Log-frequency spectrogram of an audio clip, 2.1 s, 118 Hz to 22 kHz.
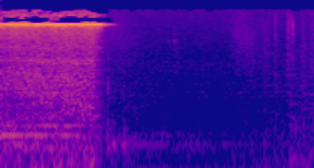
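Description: Hot 97 logo sound effect playing from the video on screen: a held, chord-like tone with a hiss over it that cuts off suddenly about two-thirds of a second in, leaving a quiet stretch.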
